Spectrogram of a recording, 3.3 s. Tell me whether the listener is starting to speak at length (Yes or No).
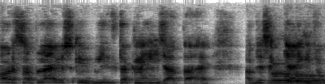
No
